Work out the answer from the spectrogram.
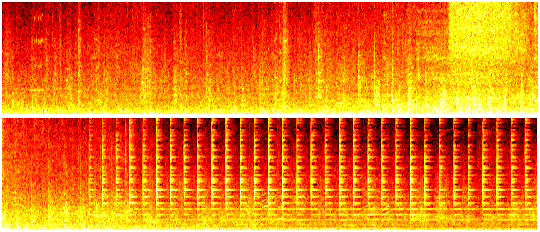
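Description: Wooden passenger coaches rolling over a level crossing with the steady rumble and clicks of wheels on rail joints, then the Thomas the Tank Engine steam locomotive passing with a loud hiss of steam about nine seconds in. After it passes, the crossing signal's bell rings steadily, about two strokes a second.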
